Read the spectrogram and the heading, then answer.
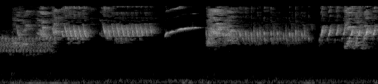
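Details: Canary song in the 'gacor dor' style, with dense bursts of rapid high trilling broken by short gaps and a single clear rising whistle, faint low hum beneath.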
